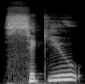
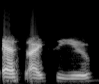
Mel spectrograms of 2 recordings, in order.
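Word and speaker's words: SICU: pronouncing it are you is it siku or Si ICU I would say s ICU just because we had the we had the T before the burn came along so we said s ICU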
